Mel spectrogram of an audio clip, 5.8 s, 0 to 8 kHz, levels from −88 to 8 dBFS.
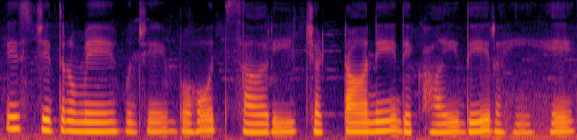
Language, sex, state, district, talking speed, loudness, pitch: Hindi, female, Madhya Pradesh, Bhopal, 115 wpm, -16 LUFS, 190 Hz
